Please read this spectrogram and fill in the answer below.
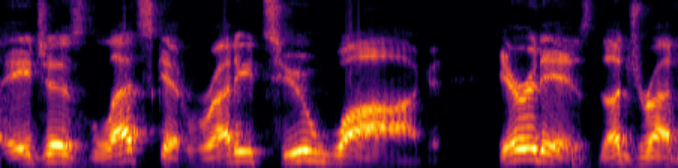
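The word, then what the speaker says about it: Waaagh: This is an Did you just pronounce the G in WA? Isn't it? Isn't it WOG? I think everybody pronounces it without the G. It's WA. See, I think that's how people say it. You're some kind of noob if you say WOG.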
